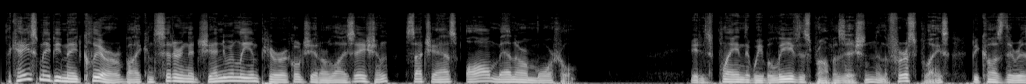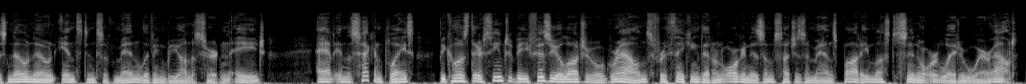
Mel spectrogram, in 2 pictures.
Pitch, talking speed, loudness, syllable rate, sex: 110 Hz, 210 wpm, -18 LUFS, 6.5 syllables/s, male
